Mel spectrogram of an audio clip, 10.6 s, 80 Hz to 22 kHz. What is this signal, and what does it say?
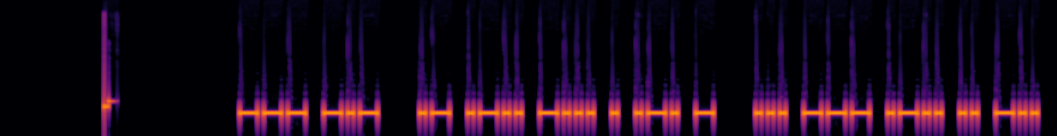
Morse code, heard as a keyed tone, about 20 wpm, 700 Hz. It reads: OK ALBERT SOLID
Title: Practice QSO - Exchange 3 - More Info - 20wpm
